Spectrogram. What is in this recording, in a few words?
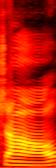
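"zhao3", mandarin, dipping tone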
